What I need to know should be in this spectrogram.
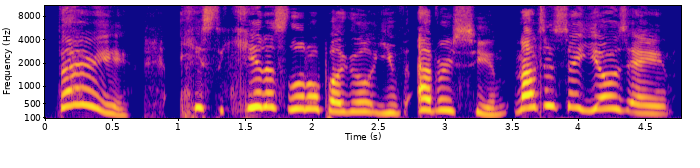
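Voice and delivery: proud Chuck. A narrator's reading. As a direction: lift the pitch, proud of the baby. Chuck voiced in dialogue.

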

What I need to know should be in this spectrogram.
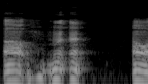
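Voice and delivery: normal talking voice

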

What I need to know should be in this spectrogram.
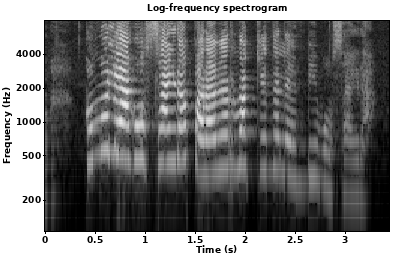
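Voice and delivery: high, loud call across the room; calling out to a friend in another room. Real, not acted. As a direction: shout for Zaira from afar. Calling out to Zaira.

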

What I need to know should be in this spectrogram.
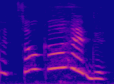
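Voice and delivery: high, slow cooing "so good". Pretend. Cooing repeat.

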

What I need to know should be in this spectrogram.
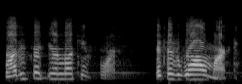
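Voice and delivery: ordinary delivery

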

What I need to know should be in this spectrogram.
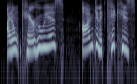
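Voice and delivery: furious shout. Acted. Juniper shouts threats against Trinity's mate. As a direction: shout it, ready to fight. Friend raging after hearing insult.

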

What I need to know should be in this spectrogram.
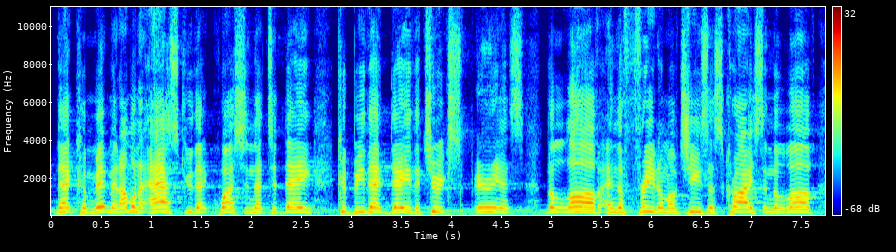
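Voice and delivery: loud, high, impassioned preaching; rising pastor's appeal; preaching at full force. Acted. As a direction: lift the room with fervent preaching. Preaching climax, raised voice.

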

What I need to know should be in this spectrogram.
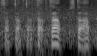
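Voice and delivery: normal talking voice

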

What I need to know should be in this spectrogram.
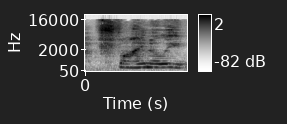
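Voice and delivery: usual speaking voice

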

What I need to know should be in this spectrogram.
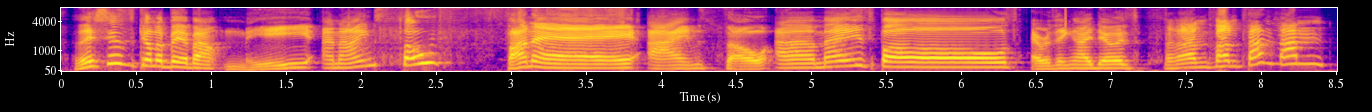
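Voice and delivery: preen like a smug showman; mock narcissist. Mocking the creator, a smug, gushing voice. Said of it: "appears to be a narcissist".

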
